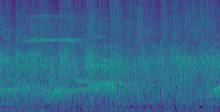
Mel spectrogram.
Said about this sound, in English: And I'm telling you, if somebody got excited in church today, you should be on your feet clapping your hands right now.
